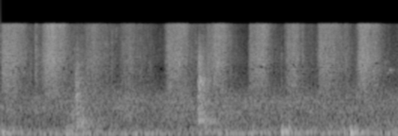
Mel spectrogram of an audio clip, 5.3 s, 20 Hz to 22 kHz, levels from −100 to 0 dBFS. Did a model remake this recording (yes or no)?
no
